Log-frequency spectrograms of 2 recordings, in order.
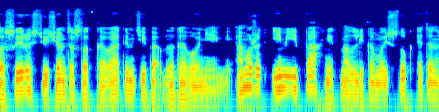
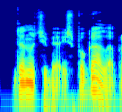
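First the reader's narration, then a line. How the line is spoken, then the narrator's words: Muttered reply. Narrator (Russian): пробормотал я в ответ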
